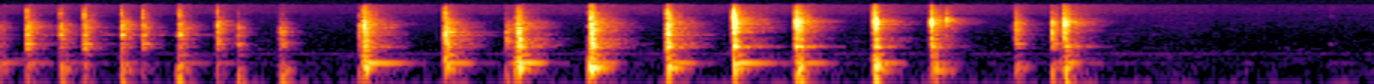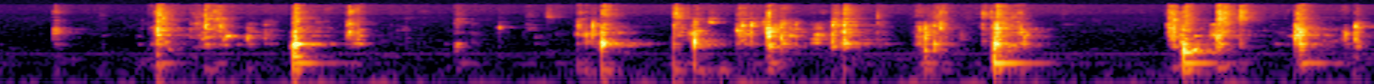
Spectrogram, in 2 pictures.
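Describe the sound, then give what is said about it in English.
Crisp tongue clicks made as ASMR, in quick rhythmic bursts, wet and popping like drips, with a short pause partway through before softer, more scattered mouth sounds resume. “So yeah, that was my first try at ASMR. With clicking, tongue clicking a thing.”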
